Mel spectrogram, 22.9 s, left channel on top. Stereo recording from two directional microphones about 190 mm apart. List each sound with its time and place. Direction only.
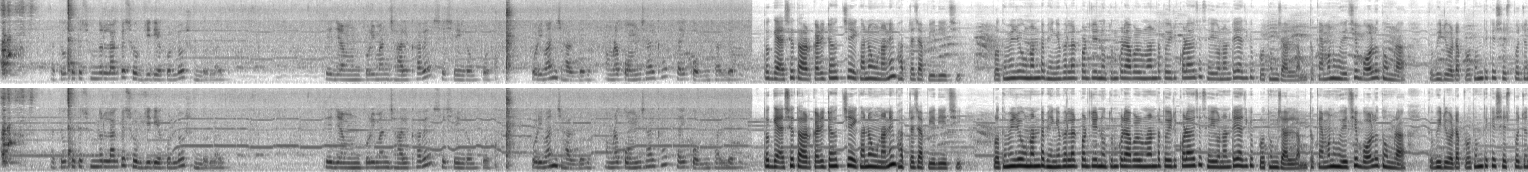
1.5 s speech: 10° right (ahead or behind)
4.9 s speech: 10° right (ahead or behind)
8.0 s speech: 10° right (ahead or behind)
11.4 s speech: 25° right (ahead or behind)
